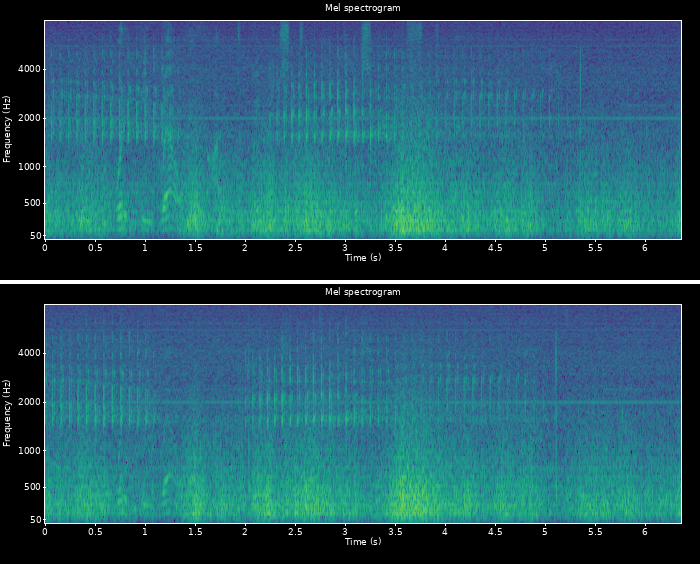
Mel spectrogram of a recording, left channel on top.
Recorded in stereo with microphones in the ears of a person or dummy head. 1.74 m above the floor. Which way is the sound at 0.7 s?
75° left (ahead or behind).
